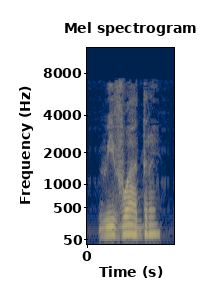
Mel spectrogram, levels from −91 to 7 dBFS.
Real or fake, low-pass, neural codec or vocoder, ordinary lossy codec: real; 7.2 kHz; none; AAC, 48 kbps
